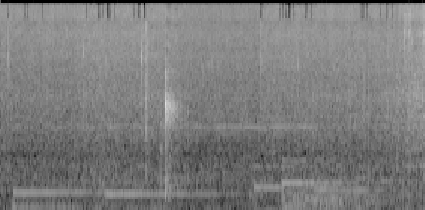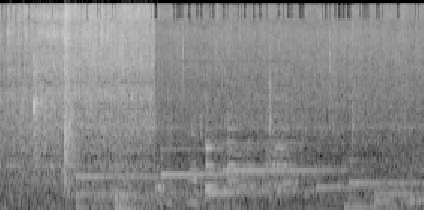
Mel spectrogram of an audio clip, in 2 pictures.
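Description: Vegetables frying in a pan with soy sauce, a steady close sizzle with stirring clatter and a sharp burst of hissing as liquid hits the hot pan, background music faintly underneath.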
